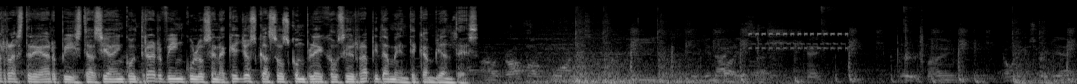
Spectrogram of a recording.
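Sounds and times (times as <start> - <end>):
speech: 0.0 - 5.3
telephone ringing with an electronic trill: 7.4 - 8.6.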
